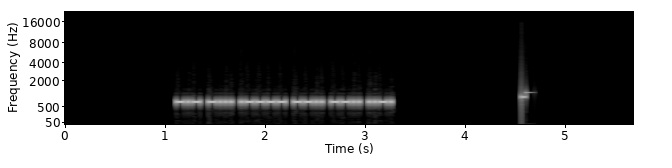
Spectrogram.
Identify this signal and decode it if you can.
Morse code, heard as a keyed tone, about 42 wpm, 700 Hz. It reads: KB1ZZF
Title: USA Call Signs - 6 Characters - 4x Character Spacing - 45wpm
